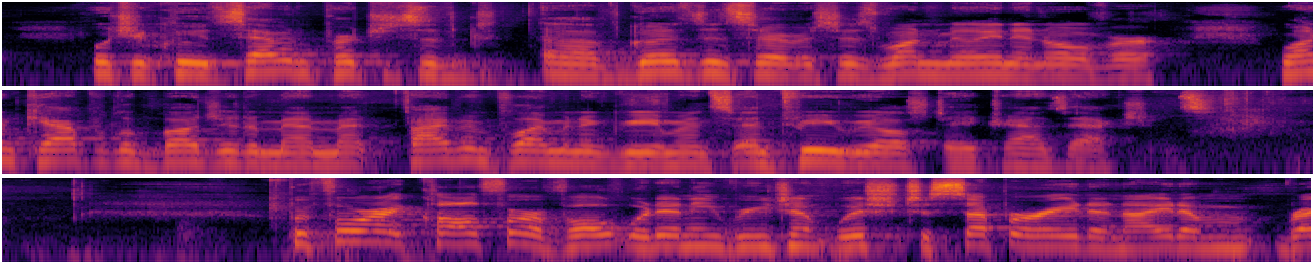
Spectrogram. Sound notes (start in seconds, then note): none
